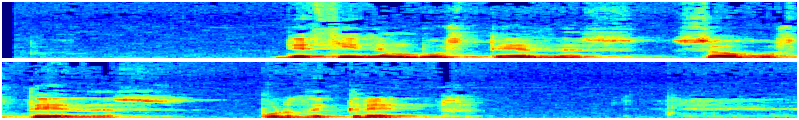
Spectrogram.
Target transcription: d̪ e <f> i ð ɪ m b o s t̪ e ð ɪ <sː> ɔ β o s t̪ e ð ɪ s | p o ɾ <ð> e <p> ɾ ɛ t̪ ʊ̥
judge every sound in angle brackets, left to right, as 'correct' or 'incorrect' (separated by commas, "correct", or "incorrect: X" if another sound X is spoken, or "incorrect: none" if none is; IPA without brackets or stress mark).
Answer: incorrect: θ, correct, correct, incorrect: k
